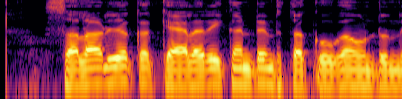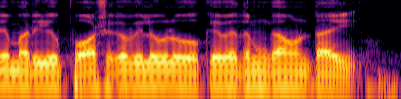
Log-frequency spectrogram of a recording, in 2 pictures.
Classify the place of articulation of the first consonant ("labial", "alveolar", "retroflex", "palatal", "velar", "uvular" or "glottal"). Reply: alveolar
